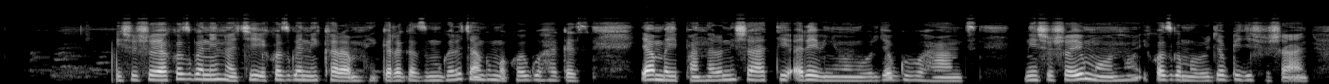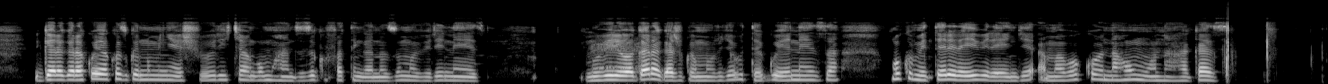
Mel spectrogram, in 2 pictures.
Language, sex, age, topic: Kinyarwanda, female, 18-24, education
